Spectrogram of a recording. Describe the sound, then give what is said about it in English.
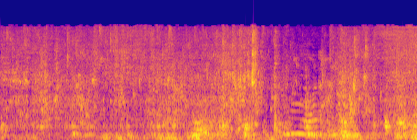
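Clear tap water runs in a steady rushing gush for rinsing, pouring and splashing into a bath, with uneven surges throughout. “Okay, I'll get some clear water now.”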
